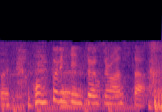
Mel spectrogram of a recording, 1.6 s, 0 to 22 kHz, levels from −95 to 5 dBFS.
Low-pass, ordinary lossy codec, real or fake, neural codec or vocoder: 5.4 kHz; MP3, 32 kbps; real; none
